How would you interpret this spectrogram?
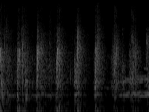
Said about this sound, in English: Let's give glory and honor as we clap to him for the instrumentalists.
